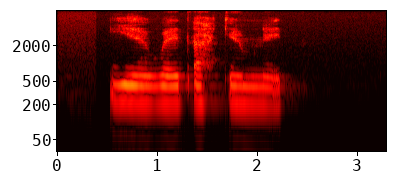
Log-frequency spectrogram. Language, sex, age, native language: Icelandic, female, 8, Icelandic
